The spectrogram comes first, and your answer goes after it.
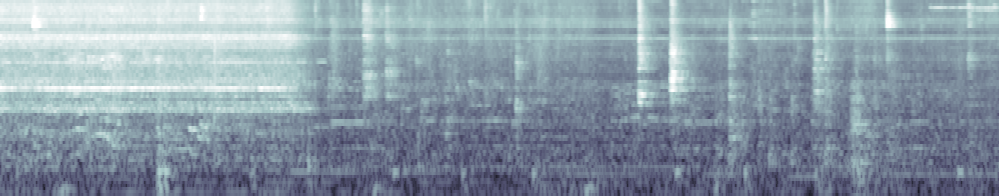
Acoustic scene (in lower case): cafe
